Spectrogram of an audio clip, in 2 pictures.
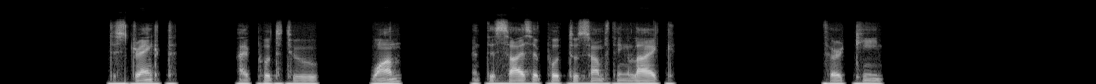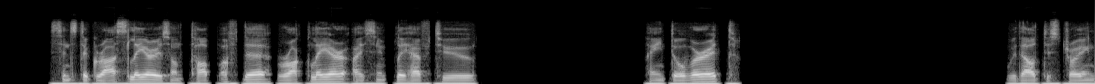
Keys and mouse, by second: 2.9 click, 9.9 alt+middle click, 12.8 alt+middle click, 15.5 click.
